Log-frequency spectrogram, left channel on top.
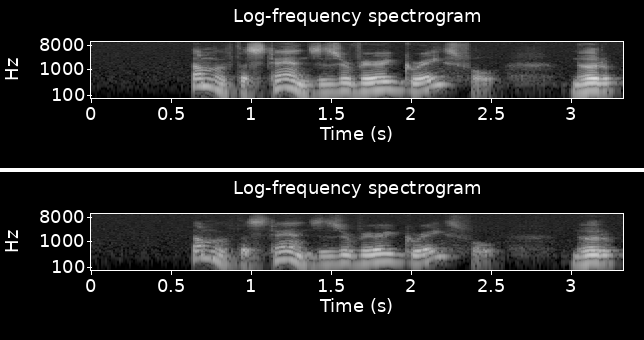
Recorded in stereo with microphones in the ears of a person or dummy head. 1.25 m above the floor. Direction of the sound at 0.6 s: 50° left (ahead or behind).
